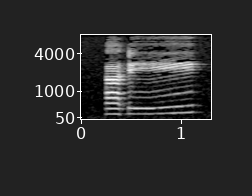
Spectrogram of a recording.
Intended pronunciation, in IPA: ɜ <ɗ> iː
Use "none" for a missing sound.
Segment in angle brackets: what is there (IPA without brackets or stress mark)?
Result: ɗ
